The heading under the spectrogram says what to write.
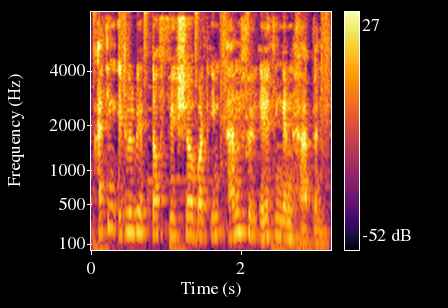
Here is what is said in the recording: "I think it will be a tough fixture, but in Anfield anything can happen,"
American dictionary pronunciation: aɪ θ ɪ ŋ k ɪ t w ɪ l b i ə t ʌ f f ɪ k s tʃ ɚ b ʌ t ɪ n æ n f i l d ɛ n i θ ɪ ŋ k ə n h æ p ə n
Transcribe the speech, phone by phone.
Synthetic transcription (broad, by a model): aɪ t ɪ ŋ k ɪ t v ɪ l b i ə t ʌ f f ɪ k tʃ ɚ b ʌ t ɪ n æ n f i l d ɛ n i t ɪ ŋ k ə n h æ p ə n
